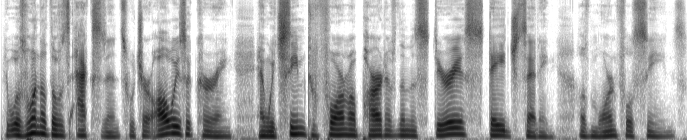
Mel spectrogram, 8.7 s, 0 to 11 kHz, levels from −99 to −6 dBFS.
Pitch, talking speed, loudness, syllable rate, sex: 115 Hz, 175 wpm, -20 LUFS, 4.9 syllables/s, male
